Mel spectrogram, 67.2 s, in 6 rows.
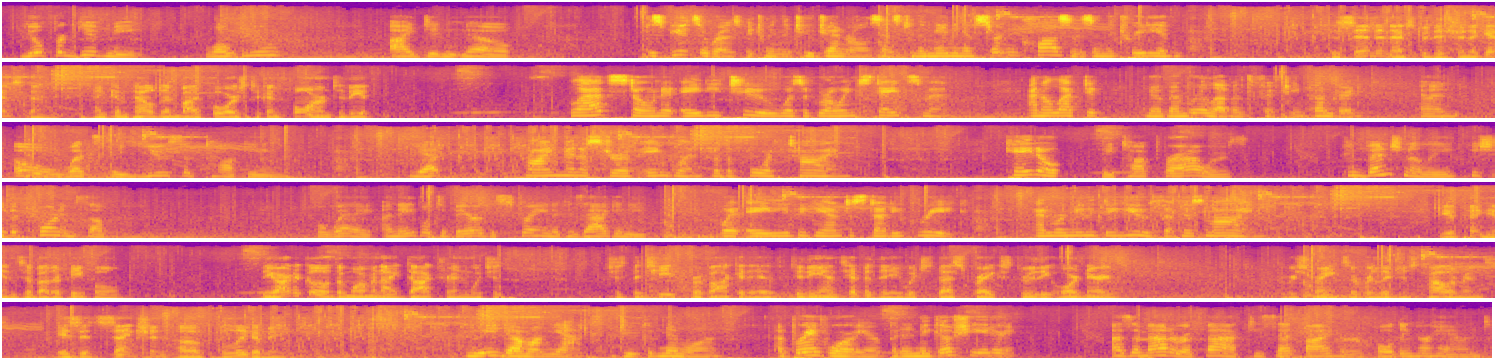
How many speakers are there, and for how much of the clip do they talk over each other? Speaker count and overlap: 4, no overlap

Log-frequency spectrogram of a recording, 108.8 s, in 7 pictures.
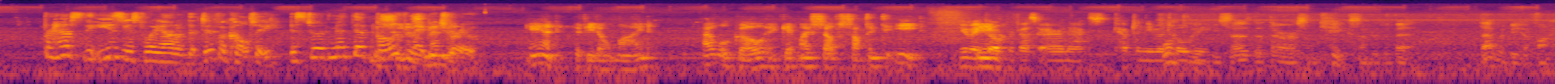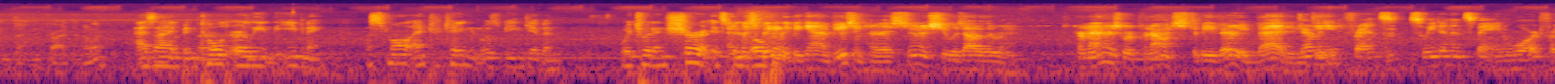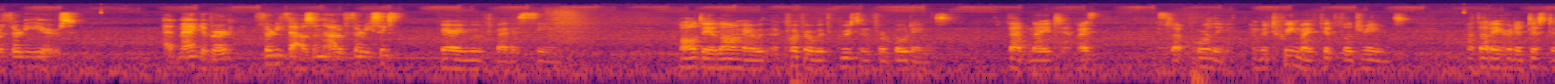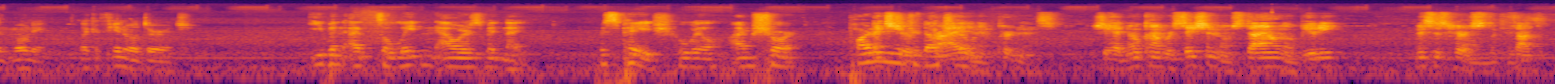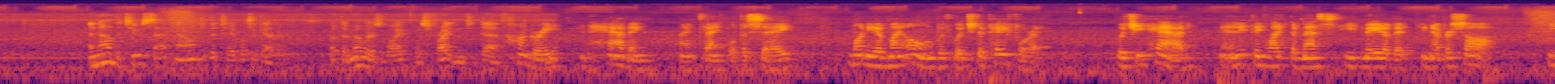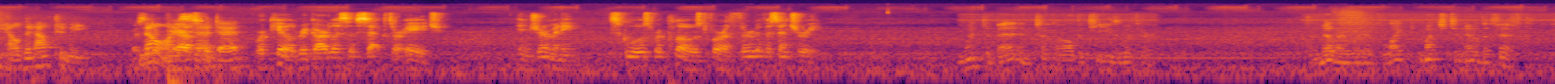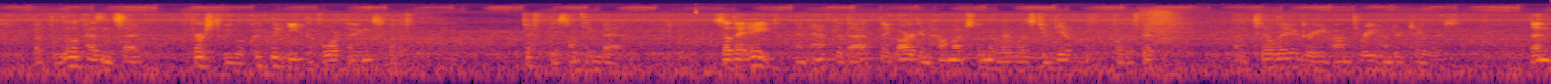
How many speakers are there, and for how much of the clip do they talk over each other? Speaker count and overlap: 7, about 9%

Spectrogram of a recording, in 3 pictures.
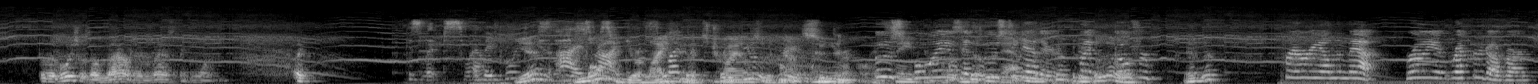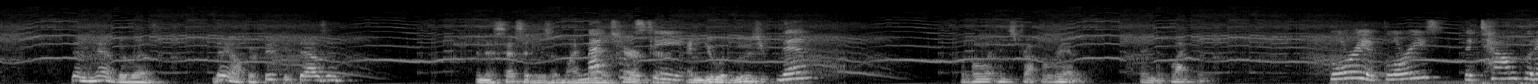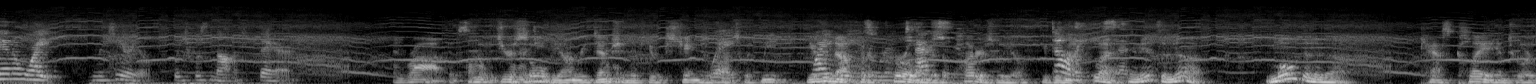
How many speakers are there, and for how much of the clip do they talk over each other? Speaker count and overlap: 7, about 31%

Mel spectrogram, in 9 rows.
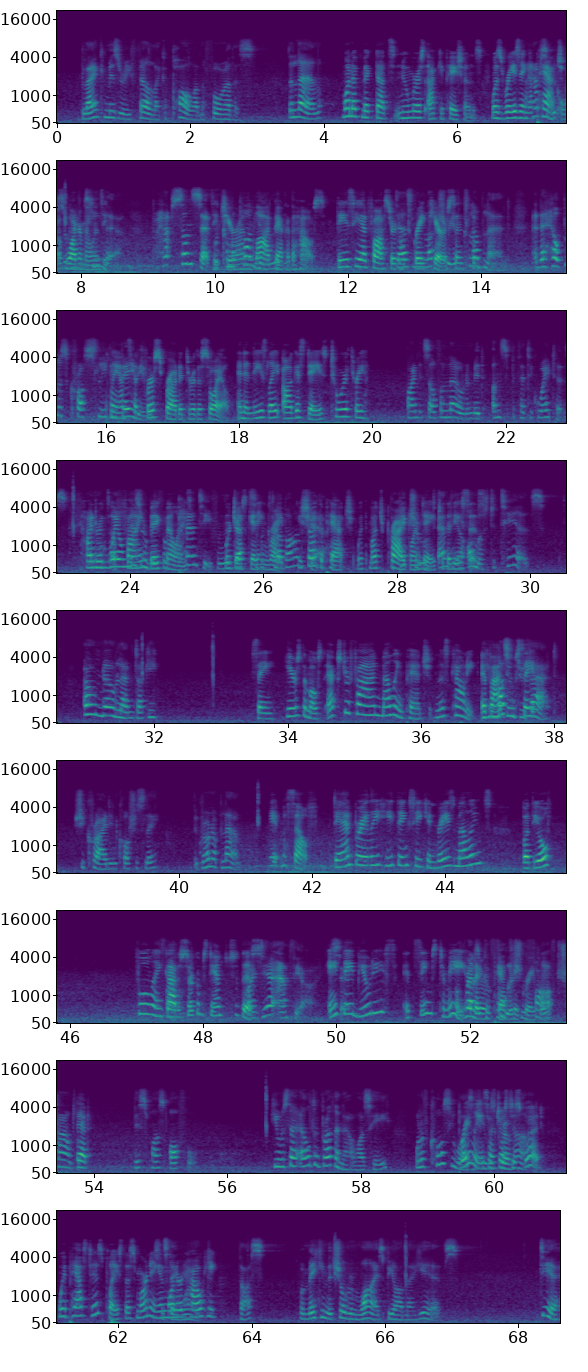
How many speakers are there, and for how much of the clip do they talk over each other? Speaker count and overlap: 2, about 25%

